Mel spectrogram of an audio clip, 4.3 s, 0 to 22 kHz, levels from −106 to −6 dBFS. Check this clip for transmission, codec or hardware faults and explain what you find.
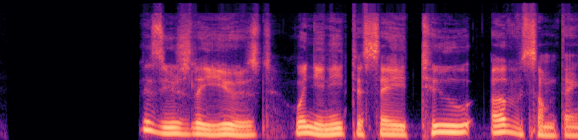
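Checking this clip finds no faults.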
